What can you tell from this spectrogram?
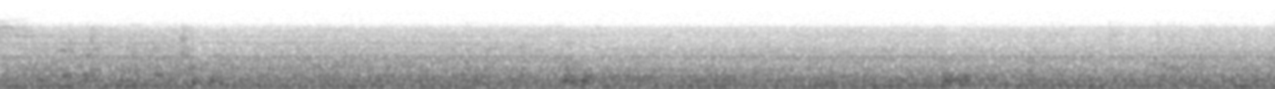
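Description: Passenger train running at speed, heard from inside the car: a steady low rumble with a few faint knocks.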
